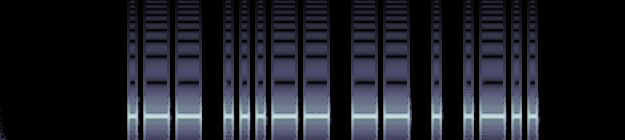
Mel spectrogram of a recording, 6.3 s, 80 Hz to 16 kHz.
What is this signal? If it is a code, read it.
Morse code, heard as a keyed tone, about 15 wpm, 700 Hz. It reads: W3MEL
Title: K1USN SST QSO Practice - 15wpm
